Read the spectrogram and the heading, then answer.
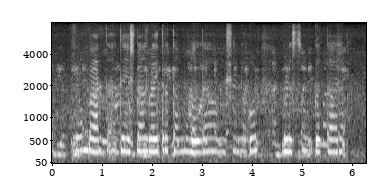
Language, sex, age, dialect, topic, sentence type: Kannada, female, 18-24, Northeastern, agriculture, statement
